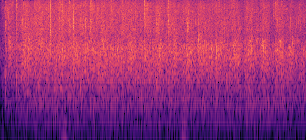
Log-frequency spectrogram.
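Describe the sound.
Audience applause welcoming two speakers at a Chautauqua interfaith lecture, a steady, dense wash of clapping that holds evenly for several seconds.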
